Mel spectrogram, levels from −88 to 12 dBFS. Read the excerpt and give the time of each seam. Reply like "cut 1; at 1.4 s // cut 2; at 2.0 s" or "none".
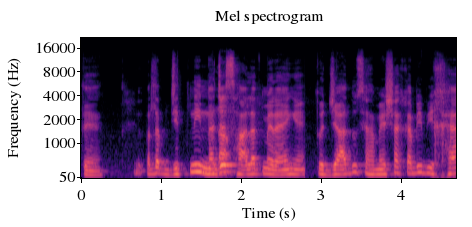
cut 1; at 2.8 s

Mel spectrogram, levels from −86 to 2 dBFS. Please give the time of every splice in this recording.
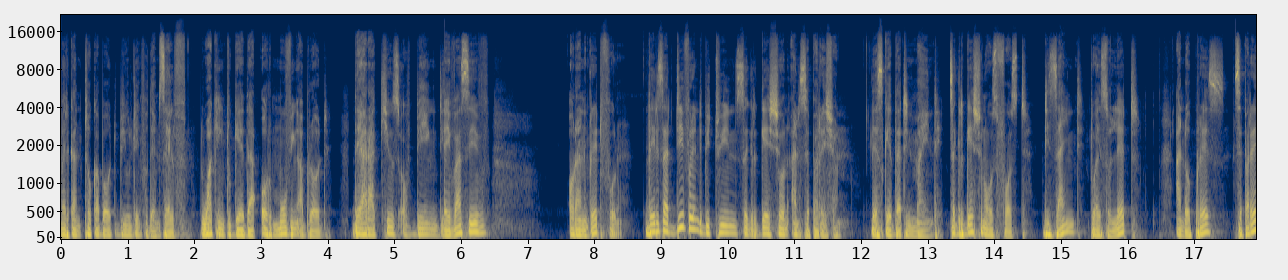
cut 1; at 5.8 s // cut 2; at 13.2 s

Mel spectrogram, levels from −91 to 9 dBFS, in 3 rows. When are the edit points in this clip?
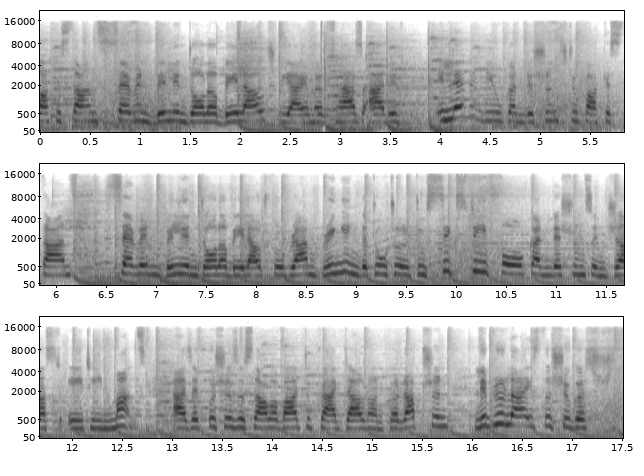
none

